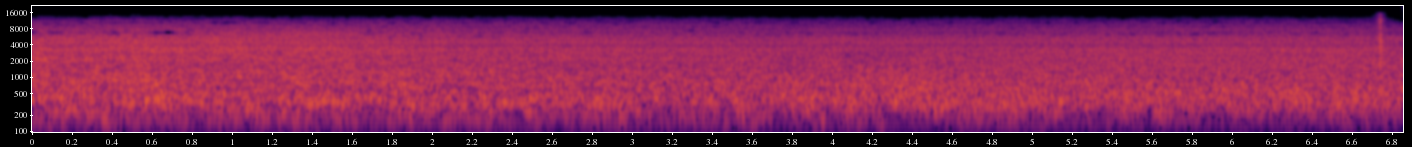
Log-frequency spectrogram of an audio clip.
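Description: Sea surf washing and breaking against shoreline rocks: a steady rush with no let-up.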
